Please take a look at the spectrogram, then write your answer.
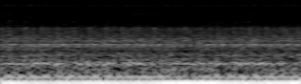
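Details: Excavator that wouldn't start or run, with battery and panel board OK, now fixed. Deep, steady diesel rumble with an even beat and no misses or knocks; normal idle after repair.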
